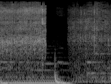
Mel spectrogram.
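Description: Chicken sizzling in a hot pan for dry chili chicken, a close, steady crackling hiss that briefly drops away and then returns.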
